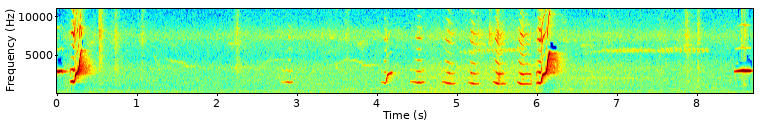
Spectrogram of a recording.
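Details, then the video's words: A Chestnut-backed scimitar babbler calls: loud, sharply rising whistled sweeps open and close a run of about six short, hollow, falling notes, each under half a second apart, in quiet background. "burung bimoli gacor merdu suaranya"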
